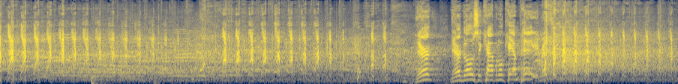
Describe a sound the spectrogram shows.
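An elderly man laughs heartily into a microphone.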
